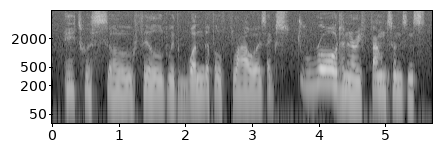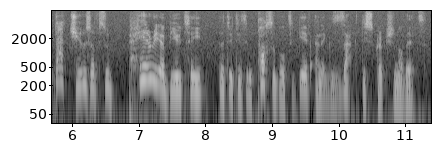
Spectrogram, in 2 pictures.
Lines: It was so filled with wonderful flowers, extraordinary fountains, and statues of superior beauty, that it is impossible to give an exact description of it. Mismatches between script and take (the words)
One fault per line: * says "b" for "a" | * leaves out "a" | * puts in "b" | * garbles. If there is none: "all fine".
all fine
